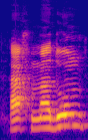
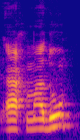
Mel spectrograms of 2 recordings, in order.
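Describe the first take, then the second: First: The word ends in -un, with a final n. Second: The word ends in -u, with no final n. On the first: The speaker calls it wrong. "тоже будет ошибочным" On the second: The speaker calls it right. "будет правильно сказать"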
